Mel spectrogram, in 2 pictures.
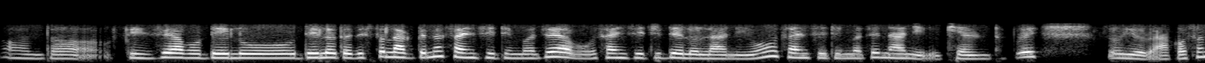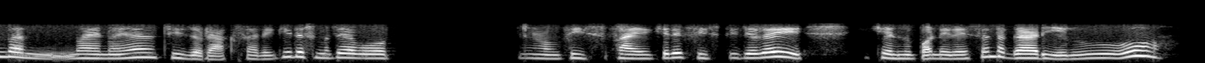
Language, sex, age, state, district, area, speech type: Nepali, female, 30-45, West Bengal, Kalimpong, rural, conversation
